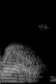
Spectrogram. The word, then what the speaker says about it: Rouse: production company it's called Rouse and nobody really asked me what rounds mean but Rouse is a play the way I spell it is Roz but it's really spelled r-o-u-s-e so that means to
